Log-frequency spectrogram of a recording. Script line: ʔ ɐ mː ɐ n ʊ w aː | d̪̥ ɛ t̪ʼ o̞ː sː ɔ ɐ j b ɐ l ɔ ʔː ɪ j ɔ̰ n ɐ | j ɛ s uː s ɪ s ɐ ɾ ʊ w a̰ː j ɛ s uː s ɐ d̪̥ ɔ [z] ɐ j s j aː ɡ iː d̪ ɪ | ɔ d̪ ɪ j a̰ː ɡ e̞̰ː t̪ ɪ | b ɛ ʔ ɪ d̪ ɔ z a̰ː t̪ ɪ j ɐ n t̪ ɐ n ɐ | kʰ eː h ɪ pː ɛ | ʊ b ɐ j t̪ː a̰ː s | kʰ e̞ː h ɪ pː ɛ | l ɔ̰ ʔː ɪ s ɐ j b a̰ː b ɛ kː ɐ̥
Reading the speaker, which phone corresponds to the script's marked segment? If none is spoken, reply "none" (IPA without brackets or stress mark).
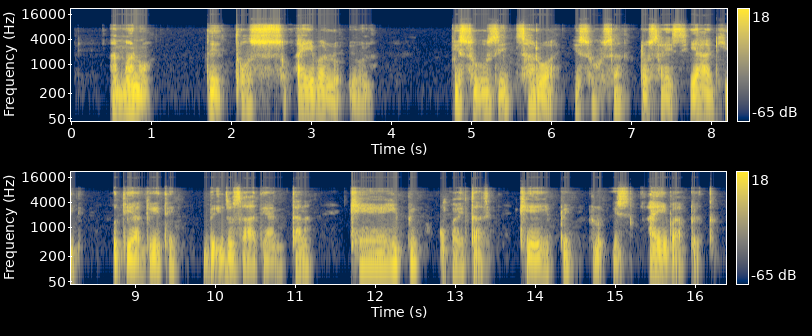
s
